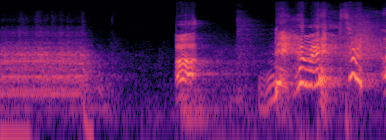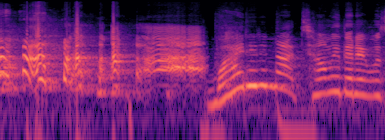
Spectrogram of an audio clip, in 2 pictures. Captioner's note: laughing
